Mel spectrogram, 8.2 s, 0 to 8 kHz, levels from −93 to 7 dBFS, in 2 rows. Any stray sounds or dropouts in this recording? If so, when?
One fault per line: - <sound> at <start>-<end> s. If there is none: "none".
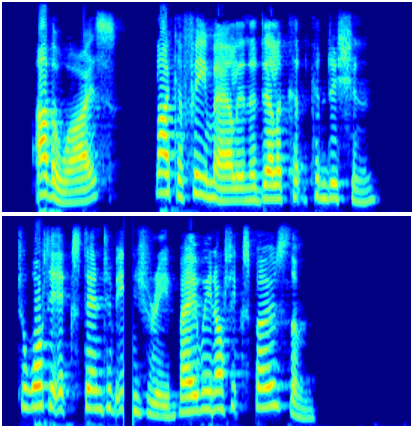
- dropout at 5.3-5.4 s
